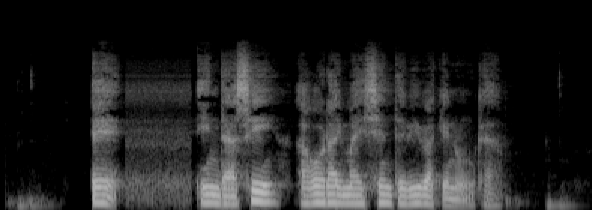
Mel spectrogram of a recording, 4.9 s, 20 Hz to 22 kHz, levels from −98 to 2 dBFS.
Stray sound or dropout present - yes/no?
no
